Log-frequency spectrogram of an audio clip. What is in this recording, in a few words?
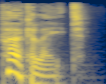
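"percolate", British English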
